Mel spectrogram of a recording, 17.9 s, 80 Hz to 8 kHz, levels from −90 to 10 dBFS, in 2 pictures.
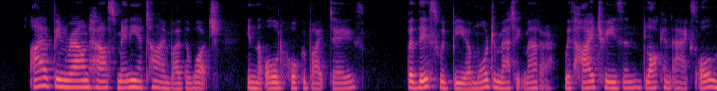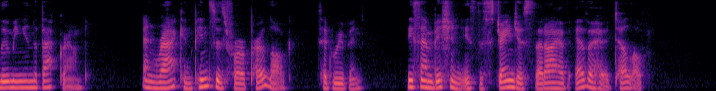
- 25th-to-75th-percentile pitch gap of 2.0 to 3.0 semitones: Yes, narrow, 2.6 semitones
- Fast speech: No, average, 190 wpm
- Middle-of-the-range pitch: No, high, 195 Hz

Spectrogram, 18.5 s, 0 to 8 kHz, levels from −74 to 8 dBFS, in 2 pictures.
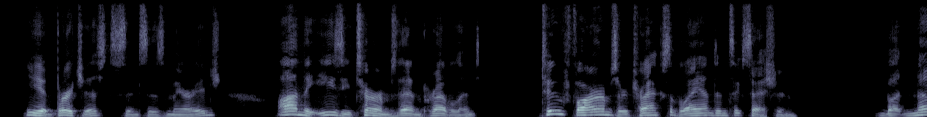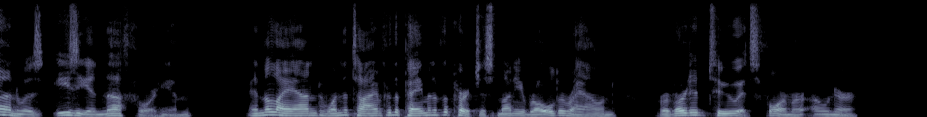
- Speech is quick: No, average, 150 wpm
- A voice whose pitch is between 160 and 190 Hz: No, low, 135 Hz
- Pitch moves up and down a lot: Yes, wide, 6.9 semitones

